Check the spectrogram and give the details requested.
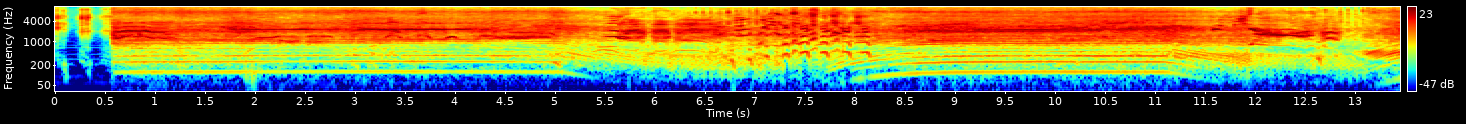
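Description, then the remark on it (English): A leaf blower, handled by a little boy of about 5 or 6, runs loudly with a steady buzzing drone, dropping in pitch for a few seconds before revving back up to full power. “Have you guys seen the video of the little boy who's probably 5 or 6 and goes power hungry or power mad when he gets a hold of his grandpa's leaf blower?”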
